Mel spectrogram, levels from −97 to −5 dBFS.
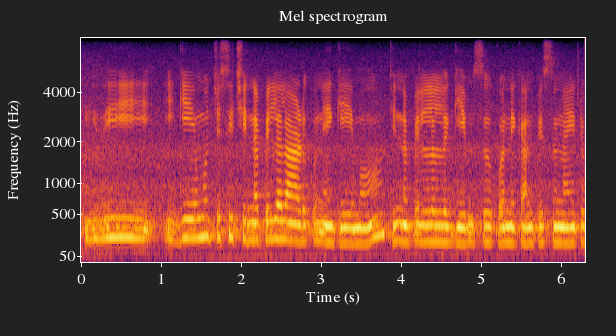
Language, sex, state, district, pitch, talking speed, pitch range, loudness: Telugu, female, Andhra Pradesh, Srikakulam, 180 Hz, 125 wpm, 170-220 Hz, -19 LUFS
